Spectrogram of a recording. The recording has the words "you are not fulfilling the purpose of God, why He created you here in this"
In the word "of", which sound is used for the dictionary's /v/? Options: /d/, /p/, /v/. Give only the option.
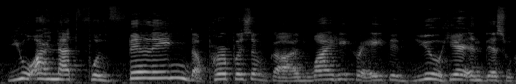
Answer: /v/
